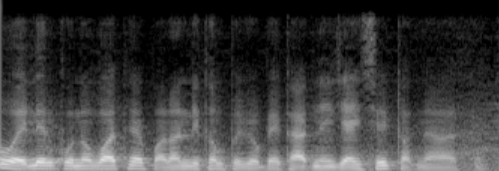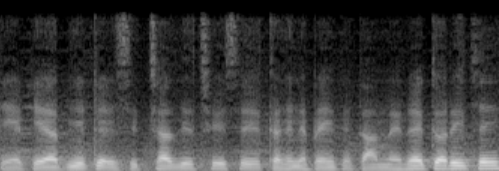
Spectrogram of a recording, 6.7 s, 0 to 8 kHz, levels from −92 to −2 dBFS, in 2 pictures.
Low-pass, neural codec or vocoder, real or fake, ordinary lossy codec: 7.2 kHz; codec, 16 kHz, 0.5 kbps, FunCodec, trained on Chinese and English, 25 frames a second; fake; none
